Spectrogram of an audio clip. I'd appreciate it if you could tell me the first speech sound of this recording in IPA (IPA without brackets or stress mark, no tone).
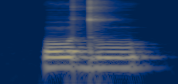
o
